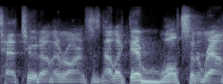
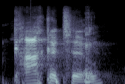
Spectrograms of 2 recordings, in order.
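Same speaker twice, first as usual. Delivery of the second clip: "cockatoo" said deliberately, slow and stretched out. Saying a bird name after being asked to, said slowly. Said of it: "Say it slow".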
